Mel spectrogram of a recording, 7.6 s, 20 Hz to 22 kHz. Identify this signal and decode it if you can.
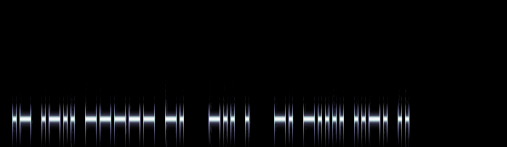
Morse code, heard as a keyed tone, about 22 wpm, 700 Hz. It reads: AL0N DE N6FI
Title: USA Callsign DE Callsign - 4 Characters - 22wpm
